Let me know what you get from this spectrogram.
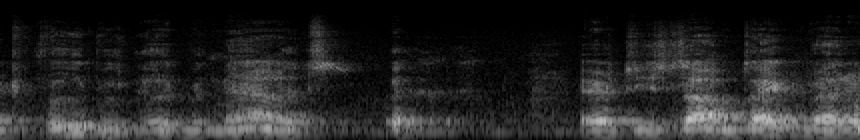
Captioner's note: laughter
